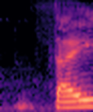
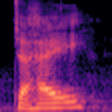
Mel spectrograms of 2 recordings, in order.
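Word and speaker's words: Thaye: The Thay or Tahei, as it might be pronounced.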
